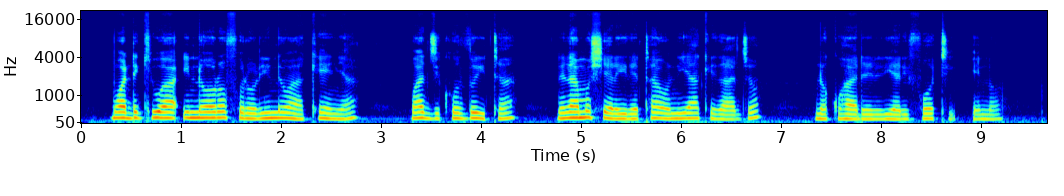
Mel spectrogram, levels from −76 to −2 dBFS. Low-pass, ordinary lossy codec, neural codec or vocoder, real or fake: none; none; codec, 44.1 kHz, 7.8 kbps, DAC; fake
